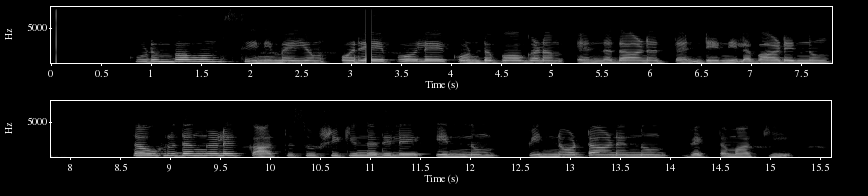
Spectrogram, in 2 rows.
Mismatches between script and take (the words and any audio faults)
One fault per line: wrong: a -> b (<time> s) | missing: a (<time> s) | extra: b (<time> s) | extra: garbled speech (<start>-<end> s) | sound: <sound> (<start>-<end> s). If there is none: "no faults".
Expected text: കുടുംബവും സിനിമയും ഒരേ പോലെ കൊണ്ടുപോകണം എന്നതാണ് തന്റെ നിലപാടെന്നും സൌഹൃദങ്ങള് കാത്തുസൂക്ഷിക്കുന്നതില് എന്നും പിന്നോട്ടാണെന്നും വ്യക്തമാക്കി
sound: dropout (3.1-3.2 s)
